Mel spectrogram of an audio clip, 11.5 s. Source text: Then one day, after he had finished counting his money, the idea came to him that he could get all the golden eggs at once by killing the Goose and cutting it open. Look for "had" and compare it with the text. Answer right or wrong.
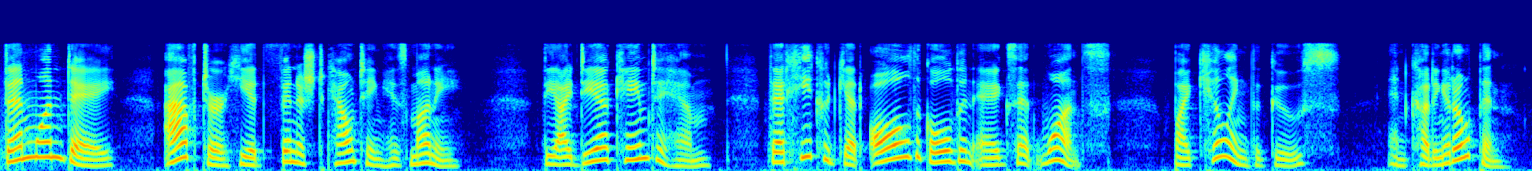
right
